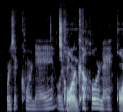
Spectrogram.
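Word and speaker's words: Khorne: Do you pronounce it as corn or is it corn or kahorn? Corn.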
